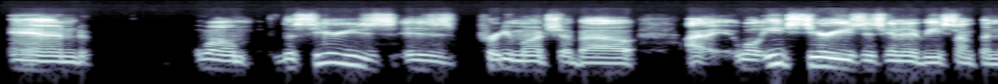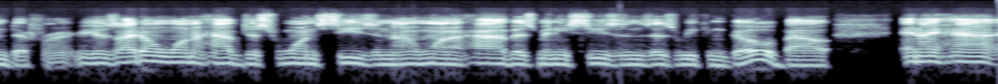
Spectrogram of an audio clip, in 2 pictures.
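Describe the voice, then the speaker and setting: A man's voice: deep voice, bright, forceful tone, dry recording, poor audio. A man chatting casually as an interview guest, rambling enthusiastically about his creative work. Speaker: guest, audio drama writer and voice actor.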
